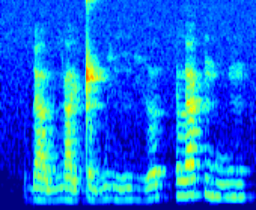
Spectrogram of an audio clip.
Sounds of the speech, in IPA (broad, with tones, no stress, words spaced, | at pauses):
ɗa˨˩˨w ŋa˨˩˦jʈə˨˩˨mwi˨˩m ŋi˨˩˦ə̯ | la˦˥k̚ mu˧m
